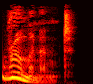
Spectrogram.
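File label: "ruminant", English, British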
